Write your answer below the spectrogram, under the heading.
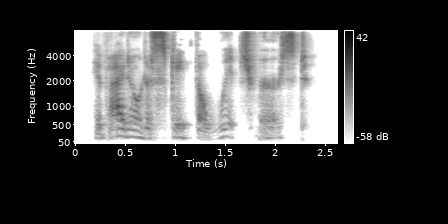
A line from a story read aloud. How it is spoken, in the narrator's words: growl again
